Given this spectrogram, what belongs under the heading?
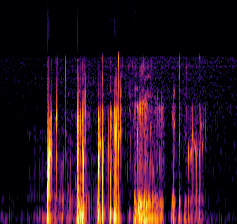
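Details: Loud bursts of gurgling growls in quick succession with a brief squeal, from a hungry stomach: borborygmi (stomach growling).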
